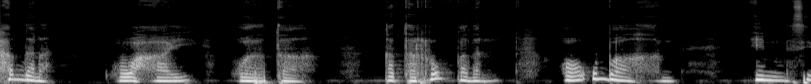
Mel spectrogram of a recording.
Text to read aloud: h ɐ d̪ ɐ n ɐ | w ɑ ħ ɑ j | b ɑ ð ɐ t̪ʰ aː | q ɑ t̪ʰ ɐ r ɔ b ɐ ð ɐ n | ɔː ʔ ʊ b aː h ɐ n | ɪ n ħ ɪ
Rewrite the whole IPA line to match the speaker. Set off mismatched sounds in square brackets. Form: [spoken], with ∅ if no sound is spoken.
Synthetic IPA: h ɐ d̪ ɐ n ɐ | w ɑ ħ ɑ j | [w] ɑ ð ɐ t̪ʰ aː | q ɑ t̪ʰ ɐ r ɔ b ɐ ð ɐ n | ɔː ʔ ʊ b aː h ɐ n | ɪ n [s] ɪ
